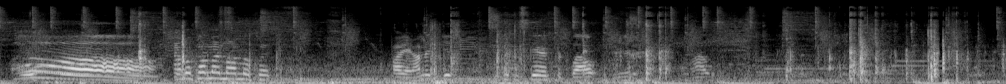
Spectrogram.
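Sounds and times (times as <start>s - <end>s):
young man yelling: 0.1s - 1.9s.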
